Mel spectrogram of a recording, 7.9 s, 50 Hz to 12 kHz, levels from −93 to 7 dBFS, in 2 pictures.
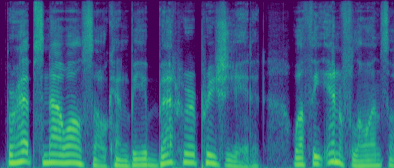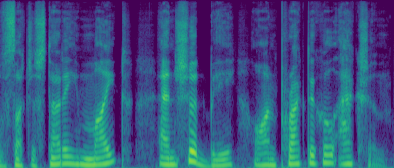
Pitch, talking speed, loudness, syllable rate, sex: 130 Hz, 160 wpm, -20 LUFS, 4.8 syllables/s, male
